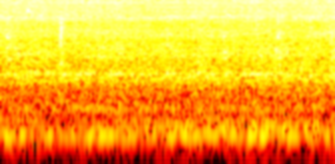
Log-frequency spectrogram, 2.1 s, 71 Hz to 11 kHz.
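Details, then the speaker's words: 1981 Chevy K10 with junkyard Quadrajet carburetor, just after cold start: steady idle with a constant buzzy rattle riding on top that doesn't change; the AC belt is vibrating and noisy even though it is tight. "Vibrating AC belt, and it is tight."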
